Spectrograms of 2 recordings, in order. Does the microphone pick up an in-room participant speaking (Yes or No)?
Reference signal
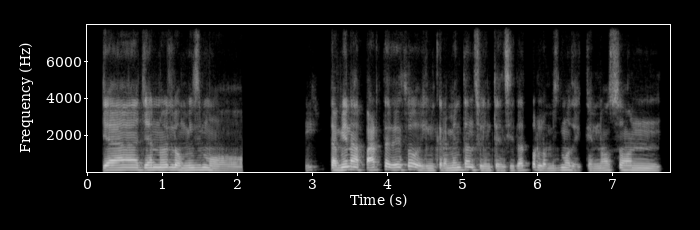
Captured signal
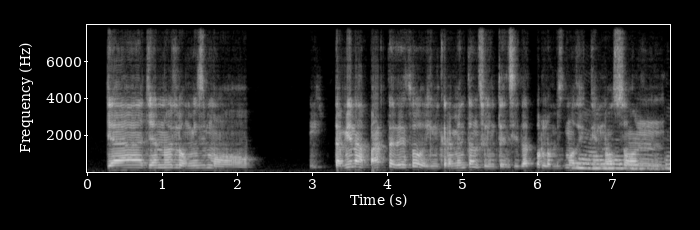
Yes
